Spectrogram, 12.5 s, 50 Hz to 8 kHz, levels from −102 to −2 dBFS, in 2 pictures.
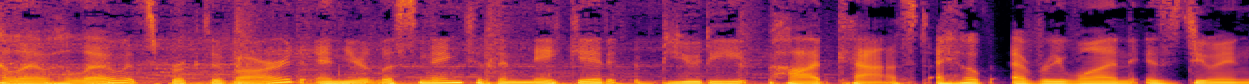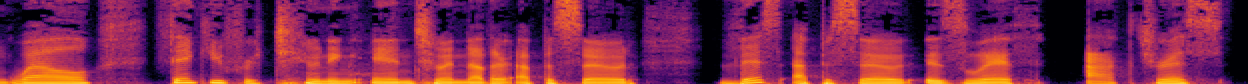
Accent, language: American, English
